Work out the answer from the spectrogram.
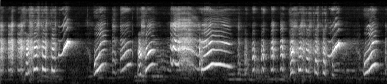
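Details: Indian ringneck parrot kept as a pet, making funny sounds: chattering, speech-like bursts mixed with loud upward-sweeping squawks, some bending down again, with brief pauses between phrases.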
